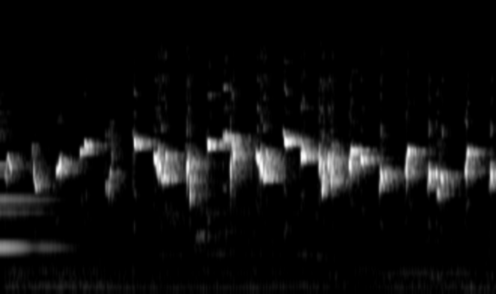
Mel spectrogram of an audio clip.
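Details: Yellow-vented bulbul lure call for trapping bulbuls in forest, loud and clear: a steady low hum opens, then bubbly, liquid notes follow in a rapid series, each short note stepping up or down in pitch.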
